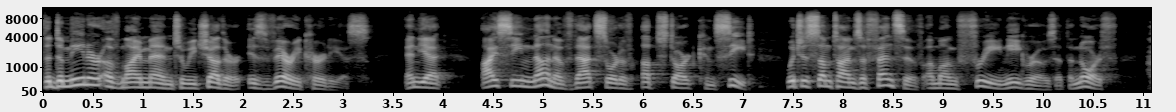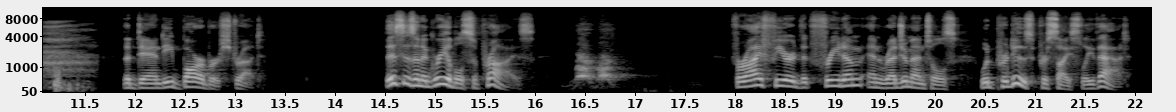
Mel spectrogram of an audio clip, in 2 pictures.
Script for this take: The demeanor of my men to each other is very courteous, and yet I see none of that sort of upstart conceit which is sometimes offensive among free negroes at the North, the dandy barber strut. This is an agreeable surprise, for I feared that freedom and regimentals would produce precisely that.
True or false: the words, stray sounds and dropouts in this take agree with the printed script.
false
